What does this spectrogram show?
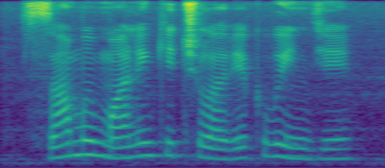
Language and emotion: Russian, neutral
